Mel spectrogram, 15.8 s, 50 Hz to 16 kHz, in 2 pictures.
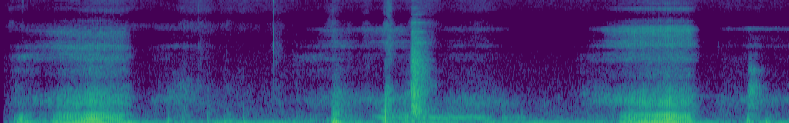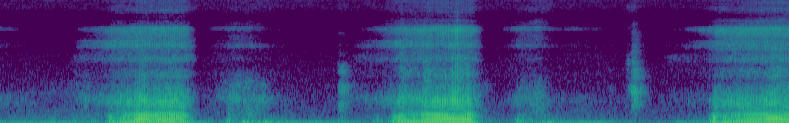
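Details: Loud rattling snores with each breath, about 21 a minute, with quieter breathing between them; snoring.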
